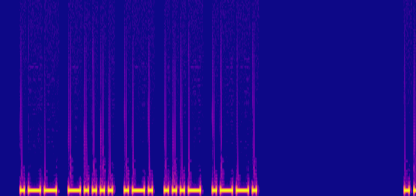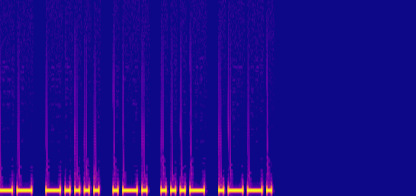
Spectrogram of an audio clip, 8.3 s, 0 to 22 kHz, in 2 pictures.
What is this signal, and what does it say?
Morse code, heard as a keyed tone, about 31 wpm, 700 Hz. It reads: W6RVP W6RVP
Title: Speed Racing - USA Call Signs 25wpm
